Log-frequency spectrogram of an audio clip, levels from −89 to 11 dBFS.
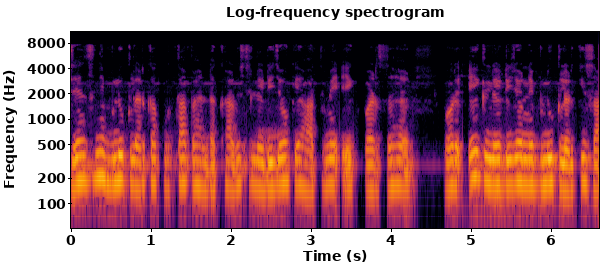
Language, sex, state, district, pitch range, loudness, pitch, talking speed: Hindi, female, Odisha, Sambalpur, 155-175 Hz, -16 LUFS, 165 Hz, 235 wpm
